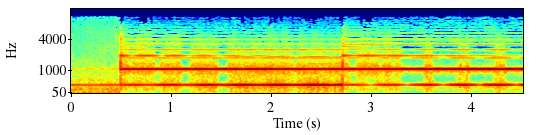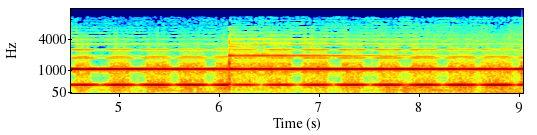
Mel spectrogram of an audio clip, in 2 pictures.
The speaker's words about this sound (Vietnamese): Và nếu mà là chuông tụng kinh, vô chuông mở để vô thời kinh thì tiếng chuông sẽ là như thế này.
